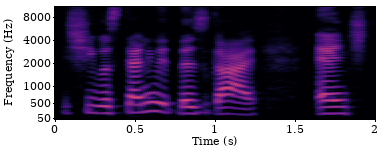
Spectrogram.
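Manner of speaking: usual speaking voice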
